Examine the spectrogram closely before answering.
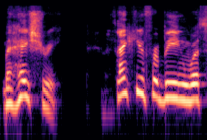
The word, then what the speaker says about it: Maheshri: program thank you and I believe I mispronounced your last name that's Mahar Mah mahash mahash mahesri right mahesri thank you for being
